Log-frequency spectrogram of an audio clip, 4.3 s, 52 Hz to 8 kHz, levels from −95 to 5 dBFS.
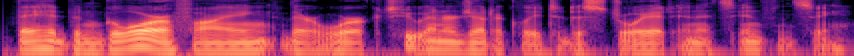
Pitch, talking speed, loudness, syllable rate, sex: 85 Hz, 195 wpm, -22 LUFS, 5.9 syllables/s, male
